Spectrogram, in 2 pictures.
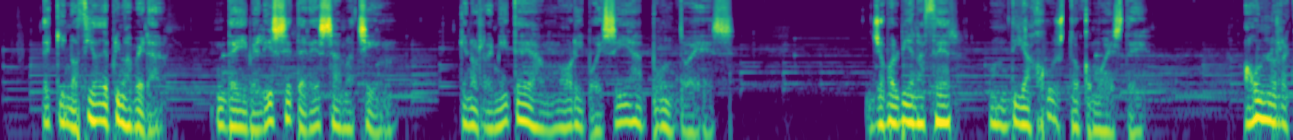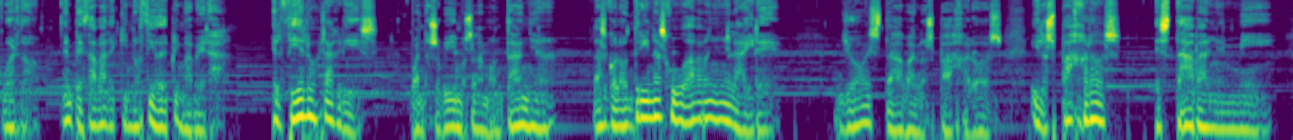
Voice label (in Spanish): poema romantico, Poemas recitados; equinoccio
